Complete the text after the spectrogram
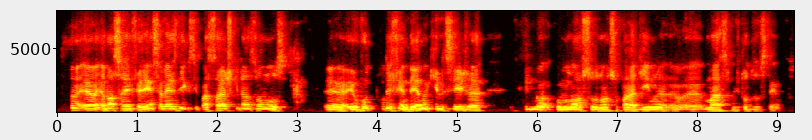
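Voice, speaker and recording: Intonation holds fairly even. Delivery moves at a fairly quick pace. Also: man, fairly high pitch for a man. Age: 40s. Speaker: safety association president. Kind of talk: online panel discussion. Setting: video call live stream. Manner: halting, repeating words.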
